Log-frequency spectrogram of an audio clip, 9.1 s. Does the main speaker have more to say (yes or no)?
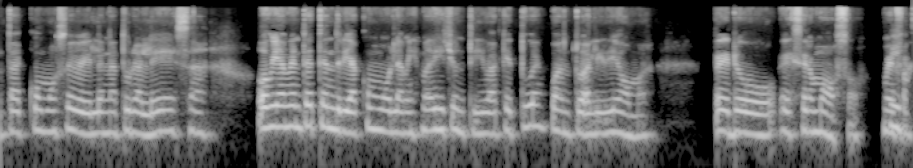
no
